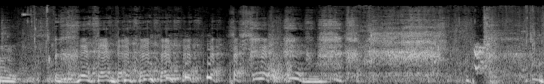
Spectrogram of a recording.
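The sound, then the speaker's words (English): A soaking-wet farm dog that came into a workshop smelling food whines, whimpers and yips with a few short barks mixed in, the high wavering cries running almost continuously while people talk in the background. “That dog's going to eat your sandwich, bro. That dog is going to eat that.”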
